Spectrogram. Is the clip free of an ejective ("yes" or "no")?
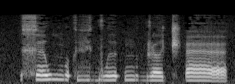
no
